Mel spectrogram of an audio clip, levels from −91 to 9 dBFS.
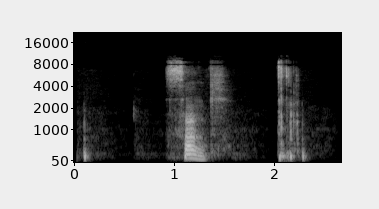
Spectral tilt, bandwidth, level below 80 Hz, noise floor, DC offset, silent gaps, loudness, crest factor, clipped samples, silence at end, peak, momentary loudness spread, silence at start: -2.5 dB/octave; 10.5 kHz; -68 dBFS; -66 dBFS; under 0.1%; none; -22 LUFS; 26 dB; under 0.1%; 0.35 s; -2 dBFS; 21 LU; 0.1 s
